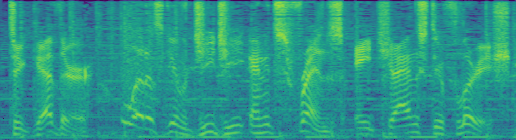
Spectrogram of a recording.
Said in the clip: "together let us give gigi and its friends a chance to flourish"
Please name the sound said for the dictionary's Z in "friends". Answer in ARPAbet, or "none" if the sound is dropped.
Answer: Z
